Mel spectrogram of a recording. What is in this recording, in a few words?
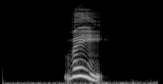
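"wei4", Chinese; 为; …のために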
